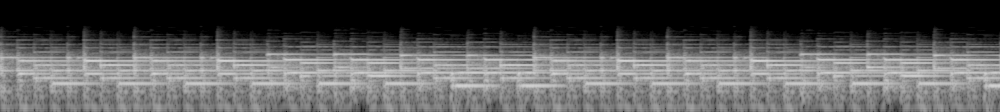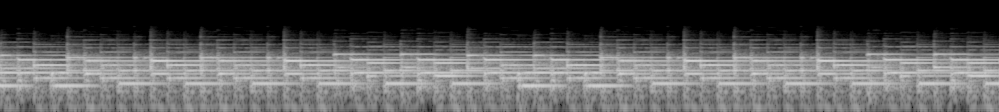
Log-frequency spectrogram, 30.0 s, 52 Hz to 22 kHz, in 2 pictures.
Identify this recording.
Music > Solo instrument
Piano loops 199 octave long loop 120 bpm
120, 120bpm, free, loop, music, piano, pianomusic, reverb, samples, simple, simplesamples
